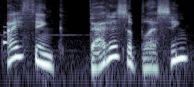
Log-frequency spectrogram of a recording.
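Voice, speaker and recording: A woman playing an earnest, shy teenage boy in a video game, speaking in halting, simple, terse phrases. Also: medium pitch, very animated, faint music behind, lightly acted. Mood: sincere. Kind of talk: video game character acting.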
